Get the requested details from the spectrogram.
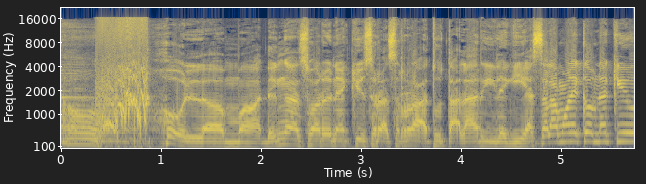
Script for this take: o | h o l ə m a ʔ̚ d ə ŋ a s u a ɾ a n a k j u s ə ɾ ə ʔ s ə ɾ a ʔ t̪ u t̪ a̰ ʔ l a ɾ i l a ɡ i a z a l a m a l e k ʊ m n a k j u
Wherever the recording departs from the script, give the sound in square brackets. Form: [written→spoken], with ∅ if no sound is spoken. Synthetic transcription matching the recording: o | h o l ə m a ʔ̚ d ə ŋ a s u a ɾ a n a k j u s ə ɾ [ə→a] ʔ s ə ɾ a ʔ t̪ u t̪ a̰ ʔ l a ɾ i l a ɡ i a [z→s] a l a m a l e k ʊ m n a k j u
